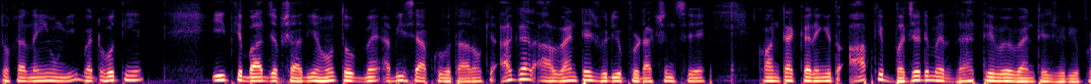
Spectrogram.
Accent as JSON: {"language": "Urdu", "region": "Sindh", "country": "Pakistan", "tie": "born there", "said": "میں خود بیسیکلی سندھ میں پیدا ہوا ہوں"}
